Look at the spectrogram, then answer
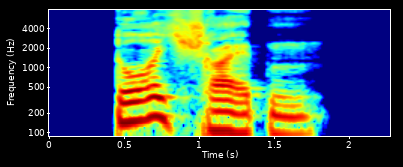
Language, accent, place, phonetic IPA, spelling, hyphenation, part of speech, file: German, Germany, Berlin, [dʊʁçˈʃʁaɪ̯tn̩], durchschreiten, durch‧schrei‧ten, verb, De-durchschreiten.ogg
- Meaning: to cross, to traverse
